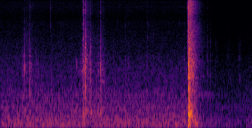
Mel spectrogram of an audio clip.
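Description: Mattel Boomco toy dart blaster handled up close: a couple of soft plasticky priming clacks, then a single sharp, loud snap of the shot, with quiet room tone after.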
